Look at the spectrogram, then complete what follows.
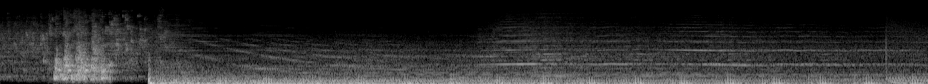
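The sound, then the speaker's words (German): A toilet flushes loudly, opening with a sharp burst of rushing water that settles into a steady gurgling swirl as the bowl drains and refills, with no voices present. “Schunke Toilette.”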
